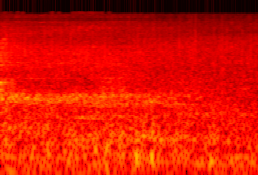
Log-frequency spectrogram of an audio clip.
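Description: Steady rain hisses with low rolling thunder in a rainy outdoor scene from the Harry Potter Goblet of Fire video game. The wash of weather noise is continuous, with no voices.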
